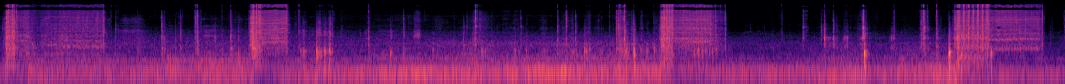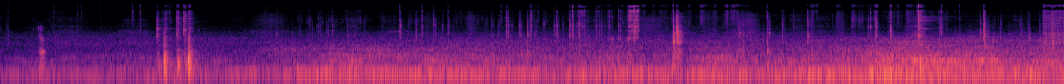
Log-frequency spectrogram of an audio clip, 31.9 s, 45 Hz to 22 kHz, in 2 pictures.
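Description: DeWalt 20V cordless driver with a socket on an extension, run in several short bursts of a second or so, backing out the 10 mm bolts that hold a throttle body.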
